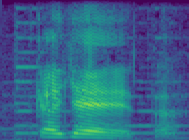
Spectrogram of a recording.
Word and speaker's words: Gaeta: It was a town called, I may mispronounce this, Gaeta? – Gaeta.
